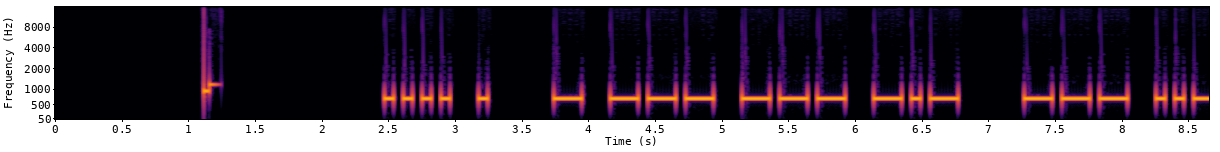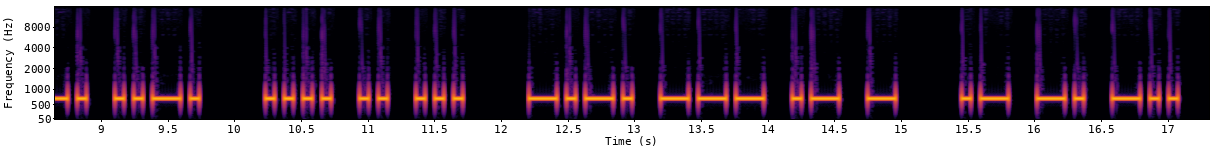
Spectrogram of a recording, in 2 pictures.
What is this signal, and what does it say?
Morse code, heard as a keyed tone, about 17 wpm, 700 Hz. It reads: HE TOOK OFF HIS COAT AND
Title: Sentences from Top 1600 Words 17wpm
